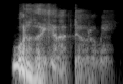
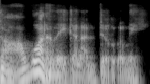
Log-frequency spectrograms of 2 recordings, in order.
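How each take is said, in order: First: Repeated much higher and faster. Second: Said in the usual way. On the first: Retold or imitated. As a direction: rush the repeat up high.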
